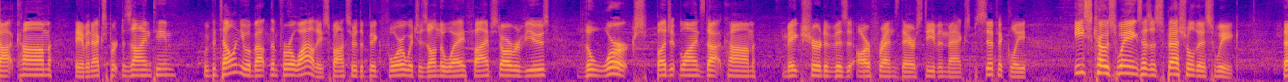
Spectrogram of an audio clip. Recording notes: Live from ACC Kickoff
